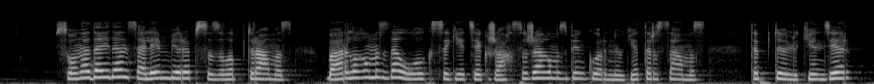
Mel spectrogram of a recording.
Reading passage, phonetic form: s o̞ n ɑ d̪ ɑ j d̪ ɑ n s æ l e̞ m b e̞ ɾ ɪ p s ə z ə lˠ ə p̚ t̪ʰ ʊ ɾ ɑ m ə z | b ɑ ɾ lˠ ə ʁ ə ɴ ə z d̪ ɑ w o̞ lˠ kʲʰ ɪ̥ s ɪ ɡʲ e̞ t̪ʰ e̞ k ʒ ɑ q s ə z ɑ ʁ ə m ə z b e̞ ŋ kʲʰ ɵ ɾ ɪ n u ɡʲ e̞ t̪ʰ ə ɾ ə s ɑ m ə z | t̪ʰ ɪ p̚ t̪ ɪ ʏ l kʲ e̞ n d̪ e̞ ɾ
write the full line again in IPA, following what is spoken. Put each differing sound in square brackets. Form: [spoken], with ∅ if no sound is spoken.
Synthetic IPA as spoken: s o̞ n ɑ d̪ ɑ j d̪ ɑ n s æ l e̞ m b e̞ ɾ ɪ p s ə z ə lˠ ə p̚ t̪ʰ ʊ ɾ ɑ m ə z | b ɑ ɾ lˠ ə ʁ ə [m] ə z d̪ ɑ w o̞ lˠ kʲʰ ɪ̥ s ɪ ɡʲ e̞ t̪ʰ e̞ k ʒ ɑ q s ə [ʒ] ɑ ʁ ə m ə z b e̞ ŋ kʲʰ ɵ ɾ ɪ n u ɡʲ e̞ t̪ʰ ə ɾ ə s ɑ m ə z | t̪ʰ ɪ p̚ t̪ ɪ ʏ l kʲ e̞ n d̪ e̞ ɾ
